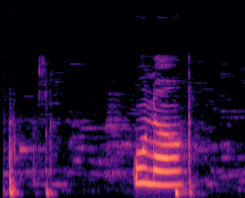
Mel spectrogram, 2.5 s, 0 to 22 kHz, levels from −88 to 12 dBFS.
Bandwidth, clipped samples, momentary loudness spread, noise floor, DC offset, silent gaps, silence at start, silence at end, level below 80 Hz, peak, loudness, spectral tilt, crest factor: 7.2 kHz; under 0.1%; 26 LU; -50 dBFS; under 0.1%; none; 0.1 s; 0.55 s; -54 dBFS; -2 dBFS; -16 LUFS; -8 dB/octave; 18 dB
